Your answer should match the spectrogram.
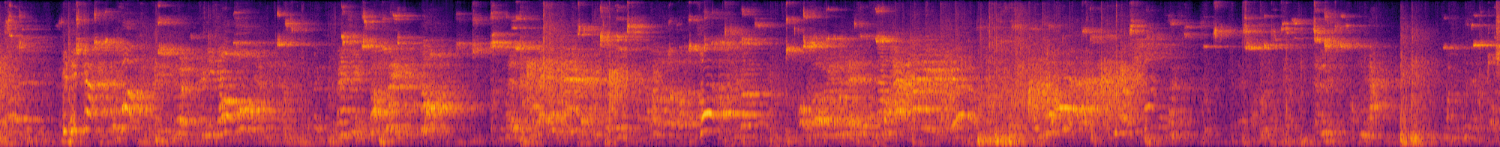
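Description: Live game sound of indoor basketball: the ball bouncing on a hardwood gym floor amid players' shouts and calls, echoing in a large gym.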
